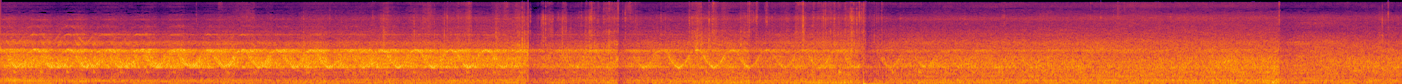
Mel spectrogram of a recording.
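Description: Emergency vehicle siren warbling on the road, loud for about five seconds, then weaker and gone by about nine seconds, over steady traffic noise.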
